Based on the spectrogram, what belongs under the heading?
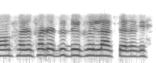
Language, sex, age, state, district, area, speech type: Manipuri, female, 45-60, Manipur, Churachandpur, rural, conversation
